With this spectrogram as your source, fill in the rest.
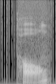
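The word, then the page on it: tong: tone 3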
